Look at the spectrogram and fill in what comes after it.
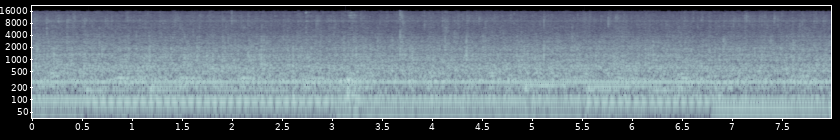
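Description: Sautéed vegetables and freshly added sauces sizzling and bubbling in a nonstick kadai on an induction cooktop: an even, steady hiss with a steady low hum underneath.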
